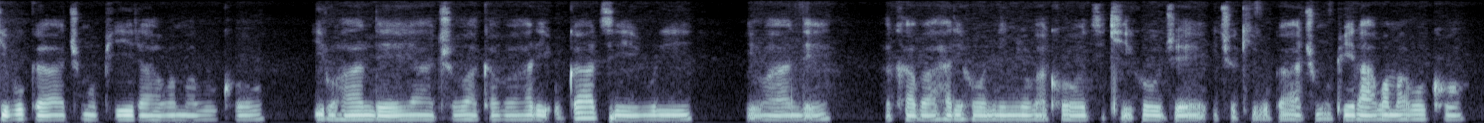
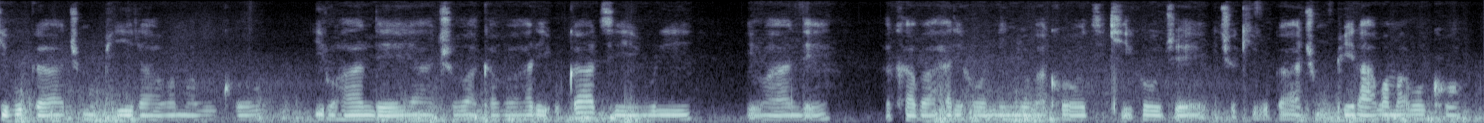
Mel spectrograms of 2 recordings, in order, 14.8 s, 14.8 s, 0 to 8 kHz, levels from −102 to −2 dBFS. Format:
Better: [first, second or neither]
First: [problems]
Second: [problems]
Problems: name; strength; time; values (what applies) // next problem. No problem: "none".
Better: first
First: none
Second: background sound (Thunder / Wind); 6 dB below the speech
